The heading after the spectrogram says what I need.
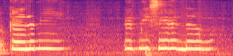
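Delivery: very high-pitched pet-talk voice. Voicing the dog who finally shows up on stream: voicing Gigi the dog. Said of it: "and now she's like".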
